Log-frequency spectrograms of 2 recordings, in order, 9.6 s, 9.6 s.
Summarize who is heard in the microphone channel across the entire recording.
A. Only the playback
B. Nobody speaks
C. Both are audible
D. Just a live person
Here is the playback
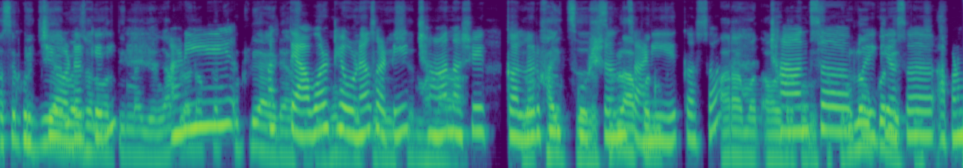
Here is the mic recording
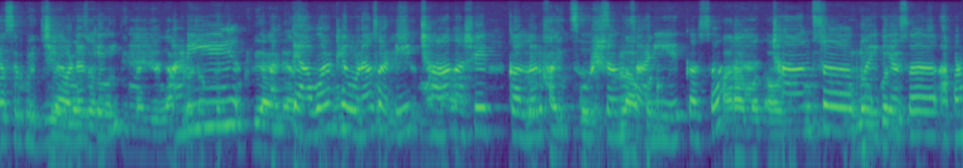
A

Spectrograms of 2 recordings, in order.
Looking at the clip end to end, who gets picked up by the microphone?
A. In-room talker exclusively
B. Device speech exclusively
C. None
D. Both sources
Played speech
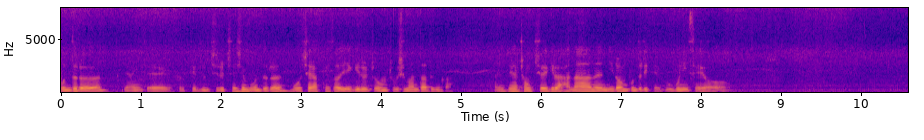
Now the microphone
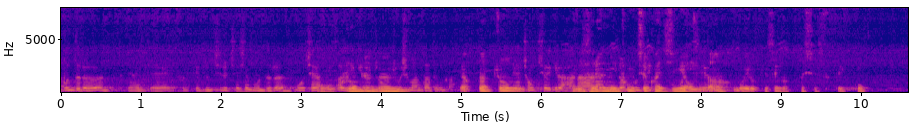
D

